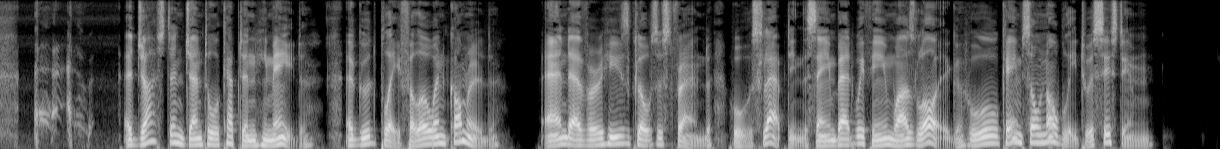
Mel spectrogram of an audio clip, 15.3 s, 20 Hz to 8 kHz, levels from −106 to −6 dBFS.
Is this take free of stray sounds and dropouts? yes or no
no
